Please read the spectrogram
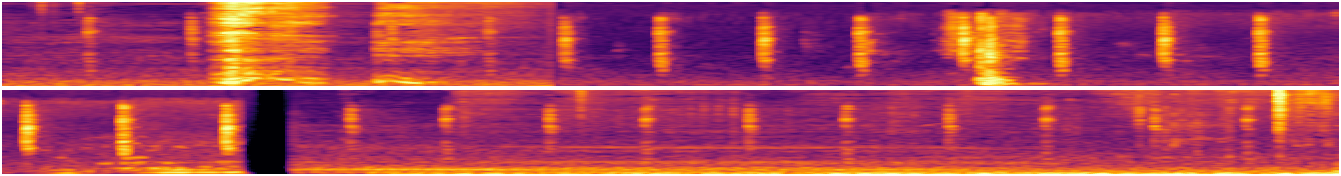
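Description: A car's turn-signal indicator ticking steadily, about three ticks a second, heard inside the cabin, with two short louder sounds about one and nearly four seconds in. After a brief break near six seconds the car's engine and road hum run steadily under the ticking.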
